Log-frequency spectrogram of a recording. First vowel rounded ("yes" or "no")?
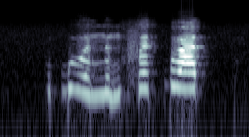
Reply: yes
